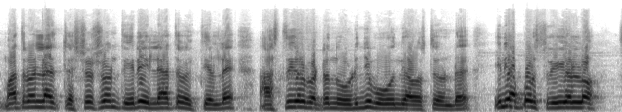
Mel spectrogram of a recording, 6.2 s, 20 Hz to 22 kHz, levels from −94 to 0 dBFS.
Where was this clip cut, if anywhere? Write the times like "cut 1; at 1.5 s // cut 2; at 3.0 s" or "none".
cut 1; at 4.8 s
